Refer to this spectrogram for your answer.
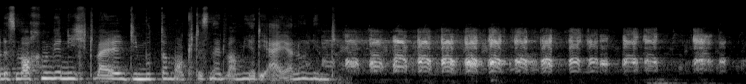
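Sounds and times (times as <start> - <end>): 
speech: 0.0 - 3.6
greylag geese honking: 3.2 - 7.4.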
